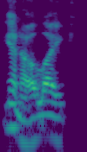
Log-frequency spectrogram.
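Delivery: normal talking voice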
